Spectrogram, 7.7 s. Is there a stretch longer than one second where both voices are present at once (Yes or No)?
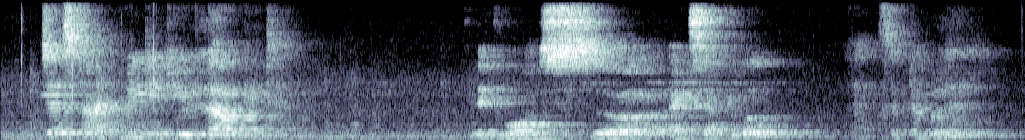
No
